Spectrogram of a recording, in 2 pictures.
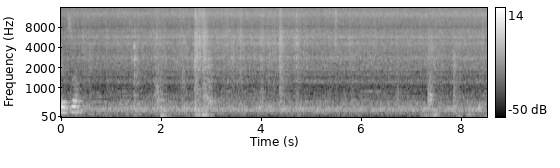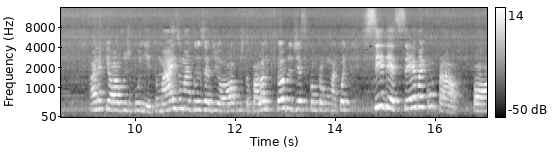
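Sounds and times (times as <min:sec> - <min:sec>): food sizzling in pots: 0:00.0 - 0:17.0.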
